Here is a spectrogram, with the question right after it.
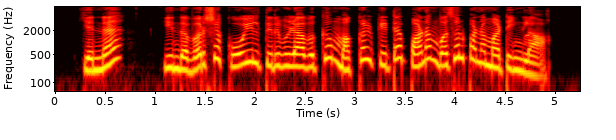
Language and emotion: Tamil, surprised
